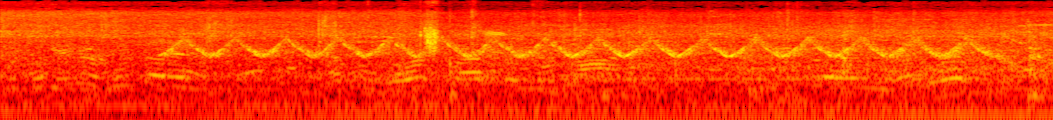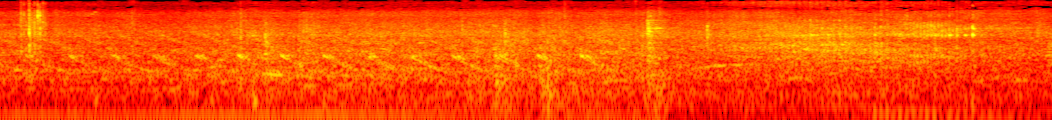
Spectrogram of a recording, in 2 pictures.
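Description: A warbling electronic siren or alarm, rising and falling about three to four times a second for about five seconds and then fading. Under it runs the steady low rumble of the excavator's diesel engine, which drops away near the end.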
